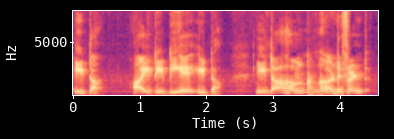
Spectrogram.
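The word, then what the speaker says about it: eta: Coefficient of viscosity, और इसका जो सिंबल है ये है इस सिंबल को हम प्रोनाउंस करते हैं ईटा, ITTA, ईटा।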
